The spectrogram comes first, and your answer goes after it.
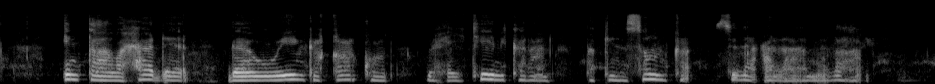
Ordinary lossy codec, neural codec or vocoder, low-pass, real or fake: none; codec, 24 kHz, 3 kbps, HILCodec; 10.8 kHz; fake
